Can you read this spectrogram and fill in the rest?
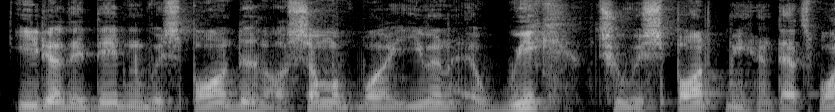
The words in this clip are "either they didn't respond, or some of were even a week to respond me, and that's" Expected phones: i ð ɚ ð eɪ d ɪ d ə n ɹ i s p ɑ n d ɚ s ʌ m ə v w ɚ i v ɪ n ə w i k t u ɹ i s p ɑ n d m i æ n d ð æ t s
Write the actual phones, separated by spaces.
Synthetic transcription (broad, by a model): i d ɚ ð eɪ d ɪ d n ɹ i s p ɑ n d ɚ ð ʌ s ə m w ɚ i v ɪ n ə w i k s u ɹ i s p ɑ n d m i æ n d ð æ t s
